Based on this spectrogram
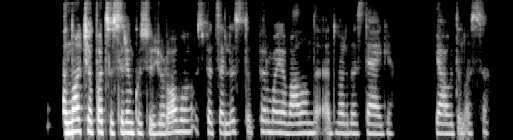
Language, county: Lithuanian, Vilnius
